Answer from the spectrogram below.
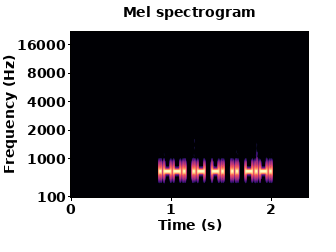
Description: Morse code, heard as a keyed tone, about 49 wpm, 700 Hz. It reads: PANIC
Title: Five Letter Words - 50wpm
